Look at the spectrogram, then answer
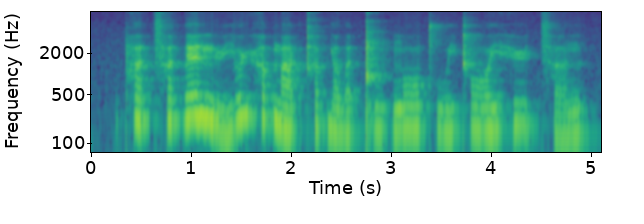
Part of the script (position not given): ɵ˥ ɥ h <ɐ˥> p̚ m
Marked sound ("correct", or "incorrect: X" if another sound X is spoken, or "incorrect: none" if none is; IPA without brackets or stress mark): correct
